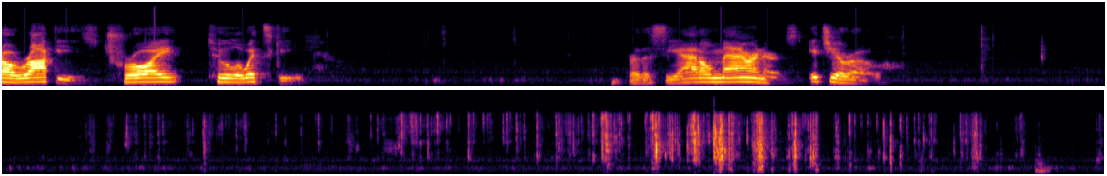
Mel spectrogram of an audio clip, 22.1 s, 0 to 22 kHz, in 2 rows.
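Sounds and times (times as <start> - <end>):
card packaging crinkling and clicking: 9.7 - 10.0, 11.8 - 22.0.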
